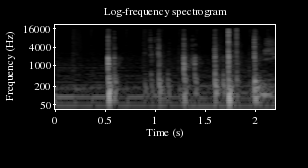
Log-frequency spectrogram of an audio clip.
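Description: Keys tapped on a computer keyboard while entering a web address into a pop-up editor, a quick uneven run of close, crisp clicks with a few heavier thunks, no voice.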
